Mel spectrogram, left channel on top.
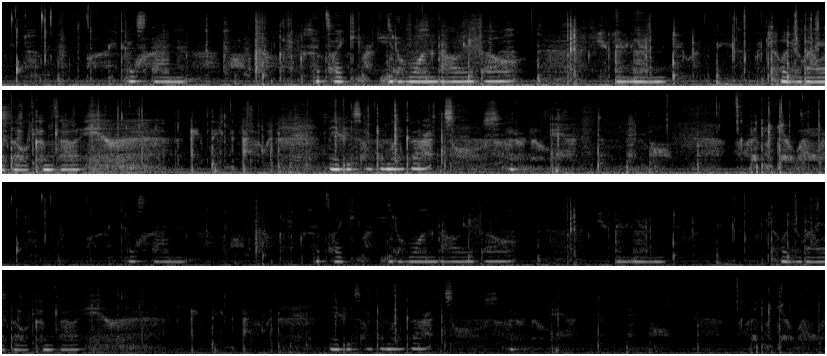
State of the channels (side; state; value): right; quieter; 14.4 dB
